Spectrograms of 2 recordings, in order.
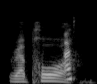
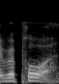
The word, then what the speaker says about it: rapport: r-e-p-p-o-r-t that's it report rapport i think this is the wrong words report no no rapport that's you don't pronounce the t it's rapport oh report does anyone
